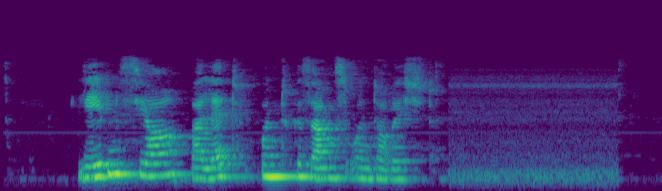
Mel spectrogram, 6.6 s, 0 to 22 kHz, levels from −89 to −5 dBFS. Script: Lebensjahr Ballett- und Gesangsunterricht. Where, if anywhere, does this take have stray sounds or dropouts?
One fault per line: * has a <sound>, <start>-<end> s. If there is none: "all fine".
all fine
